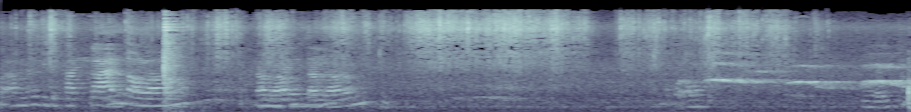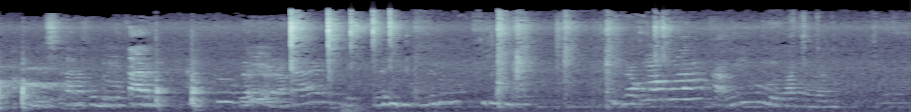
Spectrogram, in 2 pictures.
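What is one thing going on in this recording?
Small objects clink and tap on a table.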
